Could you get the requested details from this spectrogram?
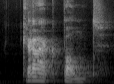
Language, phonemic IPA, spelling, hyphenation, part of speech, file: Dutch, /ˈkrakpɑnt/, kraakpand, kraak‧pand, noun, Nl-kraakpand.ogg
- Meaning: squat (Building occupied by squatters)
